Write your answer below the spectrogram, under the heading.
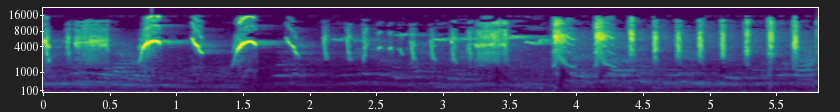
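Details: Long-tailed shrike singing: a few loud whistled downslurs and arched notes, then a run of sharp, dry clicking ticks that quicken toward the end.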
